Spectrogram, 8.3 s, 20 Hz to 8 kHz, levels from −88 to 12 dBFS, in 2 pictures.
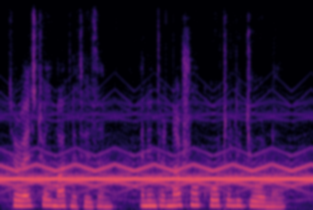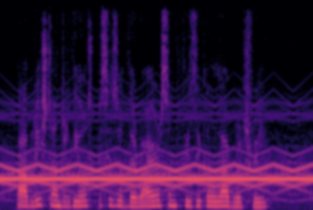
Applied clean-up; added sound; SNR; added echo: none; Alarm; -5 dB; none.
